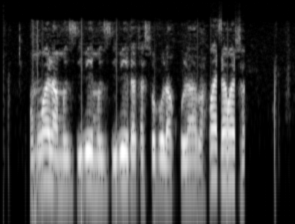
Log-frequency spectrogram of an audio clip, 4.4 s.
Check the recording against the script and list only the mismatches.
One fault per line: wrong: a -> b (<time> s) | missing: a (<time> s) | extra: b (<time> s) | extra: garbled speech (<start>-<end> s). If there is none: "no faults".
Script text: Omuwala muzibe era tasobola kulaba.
extra: muzibe (1.4 s)
extra: garbled speech (3.1-3.7 s)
